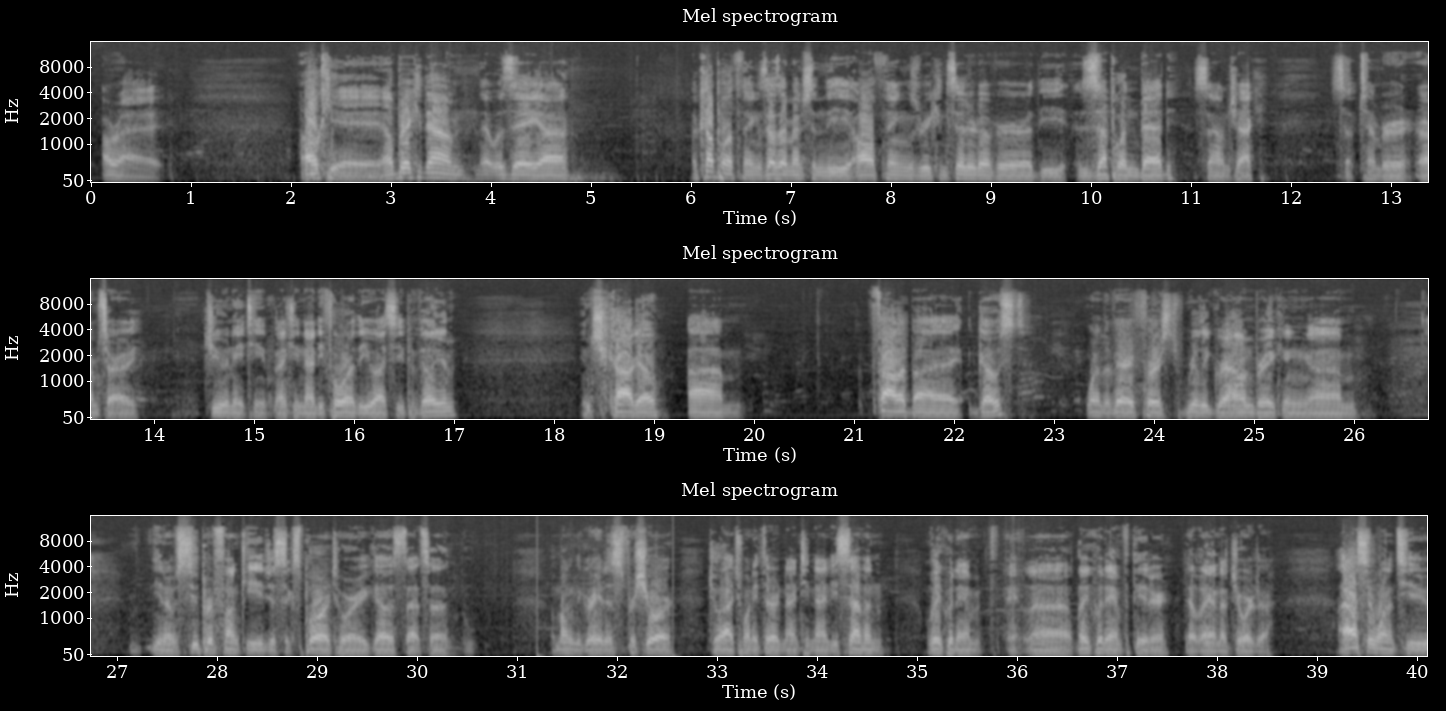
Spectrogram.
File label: radio banter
